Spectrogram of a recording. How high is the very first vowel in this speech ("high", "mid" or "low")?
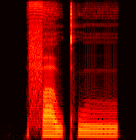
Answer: low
